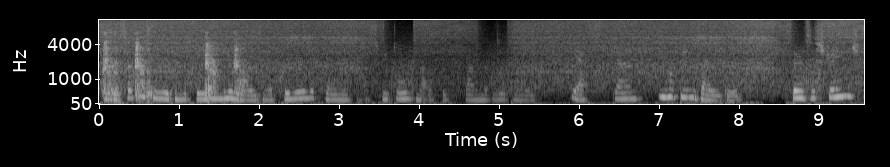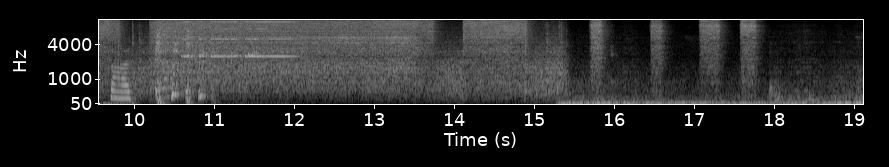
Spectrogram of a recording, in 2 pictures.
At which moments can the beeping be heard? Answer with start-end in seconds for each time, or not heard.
10.7-12.1.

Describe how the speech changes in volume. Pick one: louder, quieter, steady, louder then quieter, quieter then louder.
quieter then louder.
